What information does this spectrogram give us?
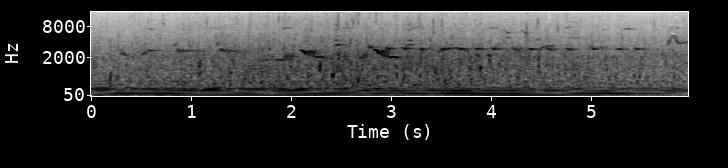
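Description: Water flows steadily in a forest, a continuous, even rushing wash with a low hum beneath it and a few faint bird chirps midway through.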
